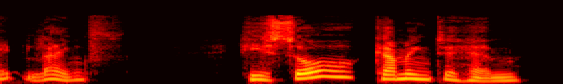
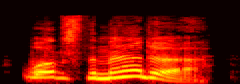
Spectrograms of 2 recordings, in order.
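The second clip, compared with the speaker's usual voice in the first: gentleman voice; 10 semitones higher, 7 dB louder than usual. A narrator's reading. Gentleman asks.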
